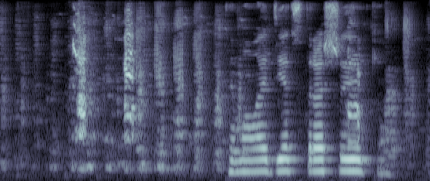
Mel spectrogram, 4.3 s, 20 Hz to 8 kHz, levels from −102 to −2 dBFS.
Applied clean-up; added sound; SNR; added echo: classical method log-MMSE.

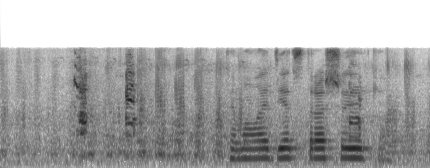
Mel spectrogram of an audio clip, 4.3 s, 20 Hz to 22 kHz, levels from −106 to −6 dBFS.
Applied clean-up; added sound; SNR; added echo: none; Fowl; 1 dB; none.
